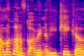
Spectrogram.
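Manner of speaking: ordinary delivery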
